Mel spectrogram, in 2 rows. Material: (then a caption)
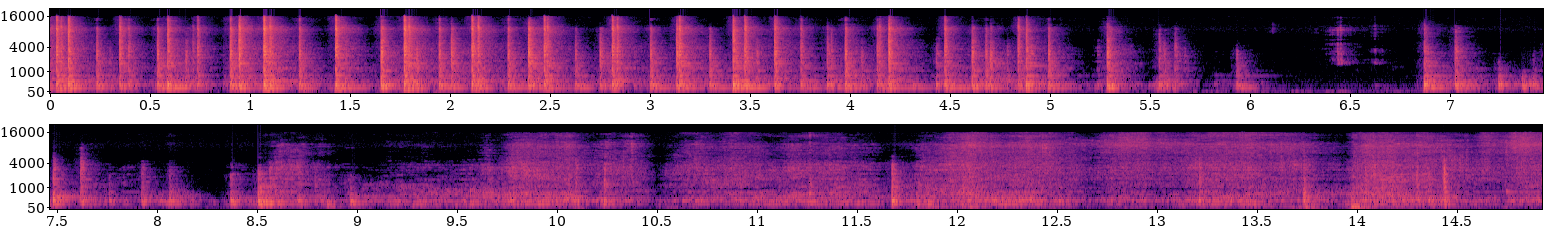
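Metal. Long acrylic nails tap quickly on the printed lid of a large, round, hollow metal cookie tin lying flat on a table, making crisp clicks with a short, hollow metallic tone around 300 Hz. After a brief near-silent pause around six seconds, the taps come back sparser. They then give way to a steady, bright scratching texture for the rest of the clip.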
